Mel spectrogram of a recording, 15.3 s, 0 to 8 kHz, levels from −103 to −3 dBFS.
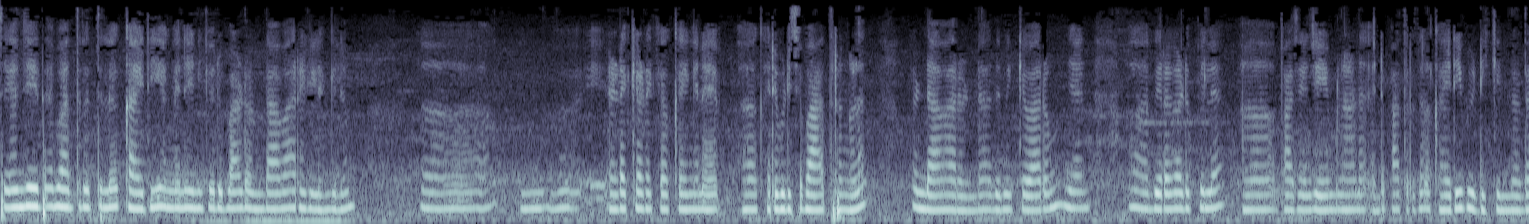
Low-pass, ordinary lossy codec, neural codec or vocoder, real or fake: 7.2 kHz; MP3, 32 kbps; none; real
